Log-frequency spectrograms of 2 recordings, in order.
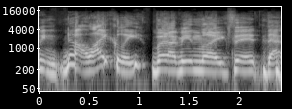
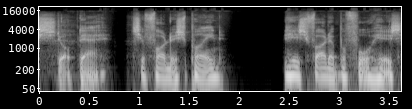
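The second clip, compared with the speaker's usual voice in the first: put-on older English butler voice, pitched lower; 9 semitones lower than usual. Quoting a musical's Alfred, who does Michael Caine: Michael Caine impression. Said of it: "does a really good Michael Caine impression".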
